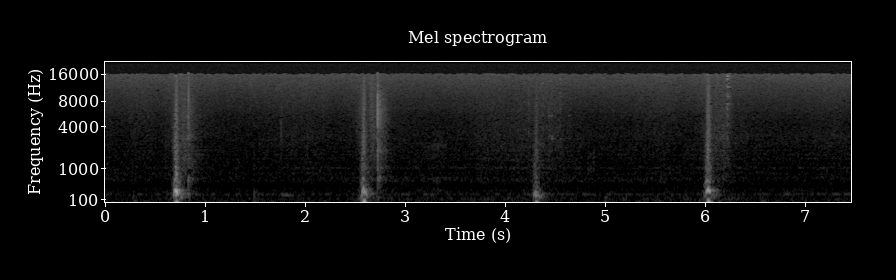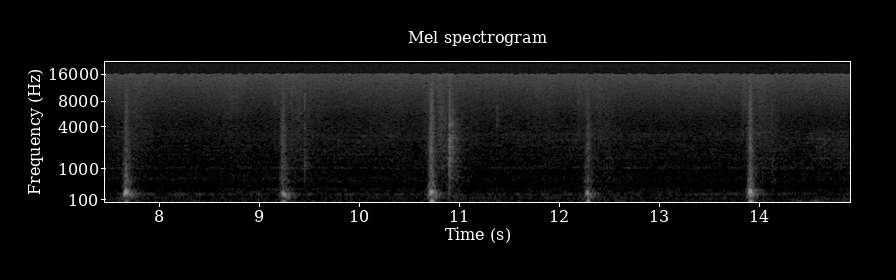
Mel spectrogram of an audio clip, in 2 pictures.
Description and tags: Multiple Swooshes
Multiple speeds/variations of the swoosh that accompanies a human punch.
